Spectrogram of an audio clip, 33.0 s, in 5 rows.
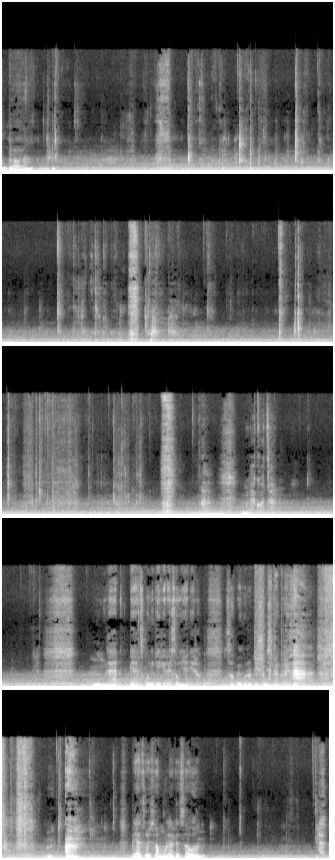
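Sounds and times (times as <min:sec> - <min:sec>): steady low hum: 0:00.0 - 0:33.0
person chewing food: 0:00.8 - 0:16.8, 0:30.7 - 0:32.8.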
